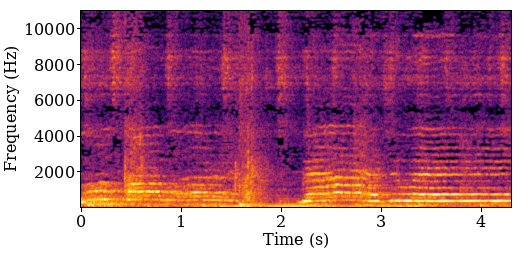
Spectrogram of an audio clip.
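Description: A group of students singing a song together over a musical accompaniment with a beat, ending on a long held note.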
